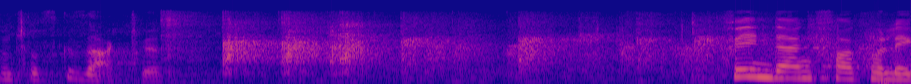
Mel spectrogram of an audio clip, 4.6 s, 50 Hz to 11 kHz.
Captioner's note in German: Beifall bei dem BÜNDNIS 90/DIE GRÜNEN und der CDU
